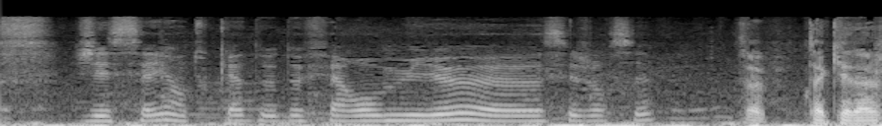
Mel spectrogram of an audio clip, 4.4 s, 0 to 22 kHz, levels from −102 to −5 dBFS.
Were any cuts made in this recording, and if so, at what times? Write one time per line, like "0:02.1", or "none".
none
